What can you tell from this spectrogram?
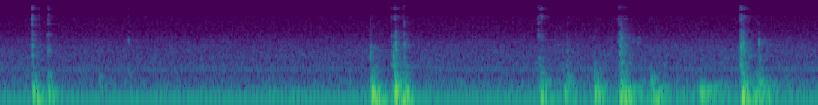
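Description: Computer keyboard keys being typed: a scattered run of sharp key clicks, one near the start and a quicker cluster from about two and a half seconds in.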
